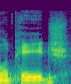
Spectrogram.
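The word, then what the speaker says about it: Lepage: chair Robinson Commissioners again my name is Steven leage and that's spelled l e p a g e and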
